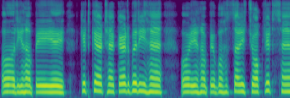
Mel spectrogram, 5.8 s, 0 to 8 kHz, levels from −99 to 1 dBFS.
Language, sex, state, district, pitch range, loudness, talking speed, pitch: Hindi, female, Punjab, Pathankot, 195-220 Hz, -15 LUFS, 155 wpm, 205 Hz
